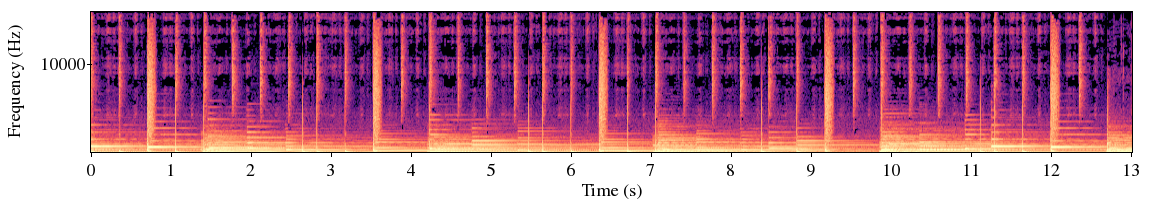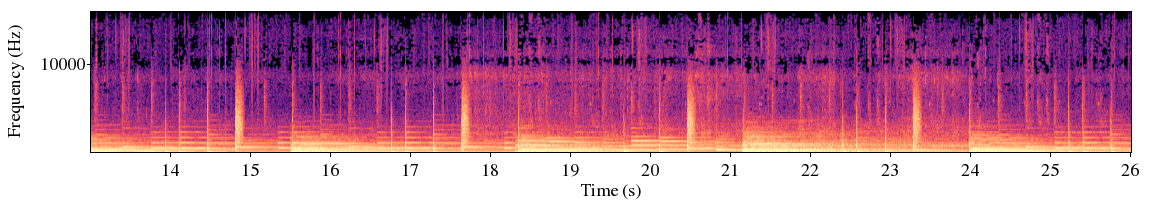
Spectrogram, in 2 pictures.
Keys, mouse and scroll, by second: 5.4 scroll up 1, 6.5 scroll up 1, 7.3 scroll down 1, 14.5 scroll down 1, 14.8 middle click, 17.0 middle click, 19.3 4, 19.7 Return, 19.7 5, 21.1 Return, 21.1 scroll down 1, 21.9 middle click, 22.3 scroll up 1.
